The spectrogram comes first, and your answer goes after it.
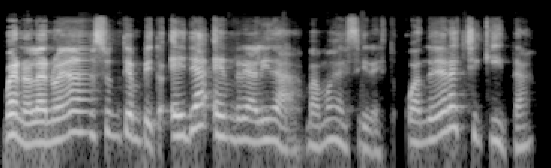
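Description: A woman's voice: medium pitch, quick pace. A middle-aged woman chatting casually and candidly, telling stories about her daughter and acting out remembered conversations. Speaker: podcast co-host. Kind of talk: casual chat.

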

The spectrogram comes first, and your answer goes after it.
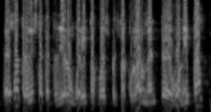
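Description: A man's voice: a little high, fast, a bit bright, low-quality recording. Man telling a story on radio. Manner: storytelling, quotes others, calls co-host "güerita". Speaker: radio co-host. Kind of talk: casual radio chat.

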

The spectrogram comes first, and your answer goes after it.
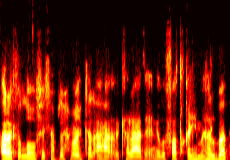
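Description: A woman with a Libyan Arabic accent, a psychologist guest explaining with frequent filler pauses in a panel discussion. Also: mid-range voice, fairly even intonation, highs cut off.

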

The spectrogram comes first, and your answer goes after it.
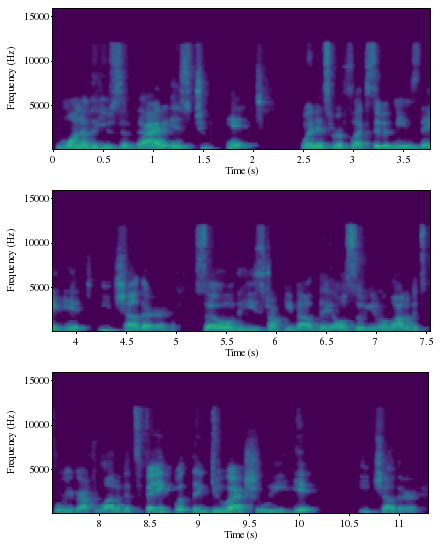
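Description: A woman with a Puerto Rican Spanish accent teaching Spanish in a casual podcast lesson, explaining phrases and stretching words out for emphasis. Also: mid-range voice.

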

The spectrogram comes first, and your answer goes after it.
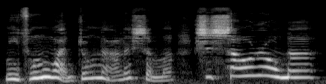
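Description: A woman's voice: high voice, sing-song, measured pace, pitched above the performer's own voice. A woman voicing a hungry, greedy male coyote in a children's story, eagerly asking about food.

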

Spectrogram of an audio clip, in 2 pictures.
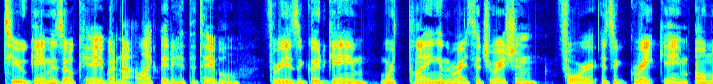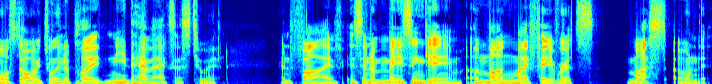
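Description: A man's voice: medium pitch, moderate pace, vocal fry, dry recording, lo-fi sound. A man co-hosting a board game podcast, chatting casually and rambling a little with restarts. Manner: relaxed, rambling with restarts and fillers.

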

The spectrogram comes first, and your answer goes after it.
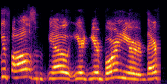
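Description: A woman from South Dakota chatting casually, animated and quick to laugh. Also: a little high, muffled recording. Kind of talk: casual chat.

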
